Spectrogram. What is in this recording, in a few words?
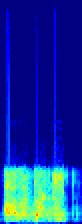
dialog, dialogs french; midway; War Thunder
